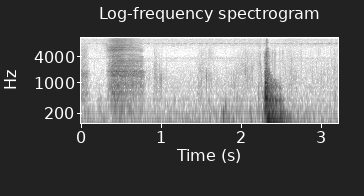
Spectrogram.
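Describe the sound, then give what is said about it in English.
A soft scuffing step followed, after a pause, by a single heavy thud of a footfall as people walk to the front door of a townhouse, with no voices and a quiet background. “I run my hand along the cool bricks as we make our way to the front door.”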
